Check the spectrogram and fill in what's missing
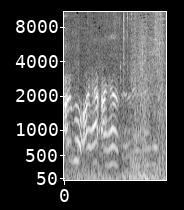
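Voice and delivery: ordinary talk

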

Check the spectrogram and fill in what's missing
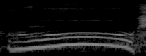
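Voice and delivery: long, smooth ooh of awe; awed ooh. Shown as a demonstration. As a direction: draw out a gentle sound of awe. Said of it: "I want you all to go".

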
